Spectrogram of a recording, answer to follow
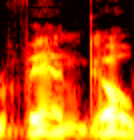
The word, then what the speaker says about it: Van Gogh: I mean, certainly, this multi-million-dollar Van Gogh painting. And yes, I should realize that it should be pronounced Van Gogh, as a Dutchman once corrected me. They get mad if you pronounce it Van Gogh.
